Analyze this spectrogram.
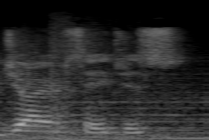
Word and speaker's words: Gyre Sage: Because he's got 3 Gyre Sages, which we now know from Zach Hill is pronounced Gyre Sage.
